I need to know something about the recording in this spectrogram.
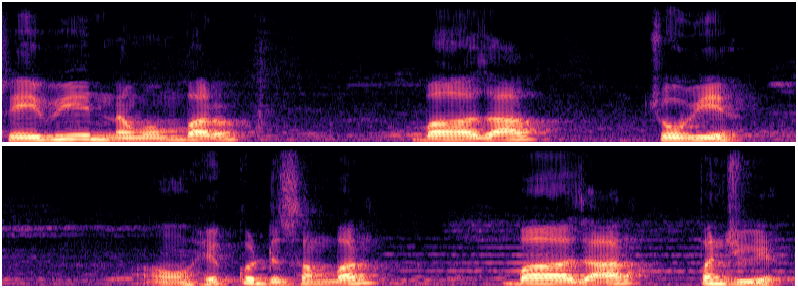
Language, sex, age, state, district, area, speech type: Sindhi, male, 60+, Delhi, South Delhi, urban, spontaneous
